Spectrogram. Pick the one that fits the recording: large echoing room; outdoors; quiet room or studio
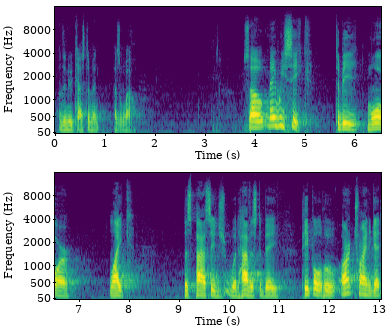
large echoing room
